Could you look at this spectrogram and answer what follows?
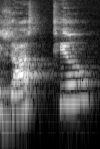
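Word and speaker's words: Xochitl: i t l so I'm going to say jtil Gonzalez okay so um again forgive me if I did not pronounce the name correctly but that is Anita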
